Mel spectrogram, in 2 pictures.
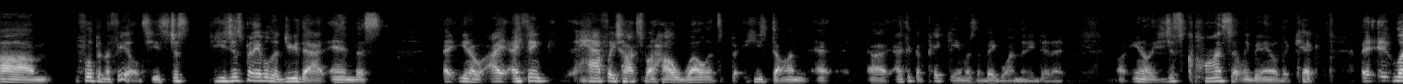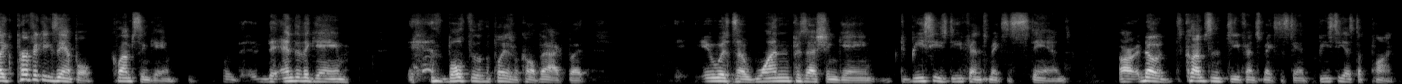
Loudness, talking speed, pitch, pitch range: -23 LUFS, 205 wpm, 135 Hz, 115-150 Hz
